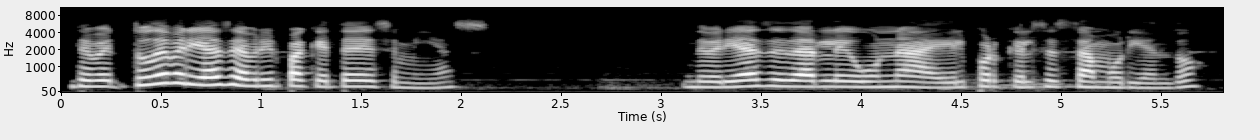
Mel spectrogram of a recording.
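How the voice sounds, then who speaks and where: Chatty high-voiced woman playing a game. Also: fairly quick, fairly bright tone, smooth, dull audio. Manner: chatty, reads game menus aloud, laughs often. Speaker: gaming youtuber. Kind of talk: casual let's play commentary.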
